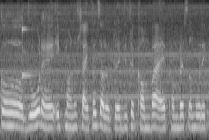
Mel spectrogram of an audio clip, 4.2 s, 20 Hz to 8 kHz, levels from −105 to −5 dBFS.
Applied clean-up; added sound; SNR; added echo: none; Marimba, xylophone; 15 dB; none.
